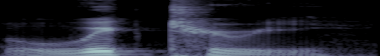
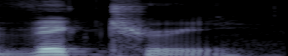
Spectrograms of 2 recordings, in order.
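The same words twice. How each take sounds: First: The word begins with a W sound. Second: The word begins with a V sound. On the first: The speaker calls it wrong. "you don't say uh" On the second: The speaker calls it right. "You say victory, right? With the v v van"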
